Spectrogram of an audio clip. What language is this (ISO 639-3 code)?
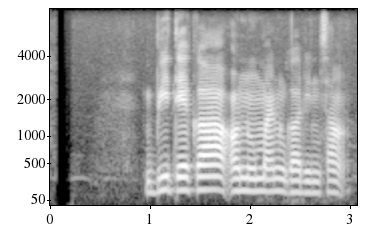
nep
